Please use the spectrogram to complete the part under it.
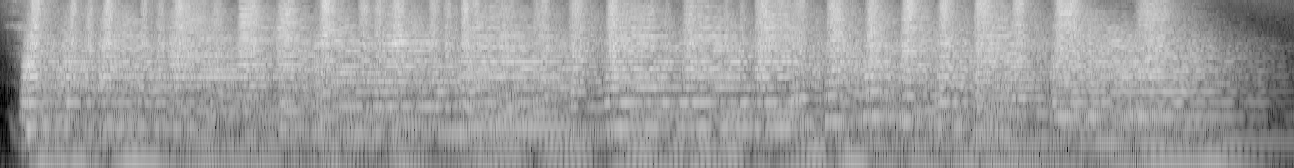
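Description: Brass instruments play a folk-song quodlibet: trombones and tuba carry one American folk tune while French horns play a sea shanty at the same time. The full, dense music holds steady and loud throughout, with no talking.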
